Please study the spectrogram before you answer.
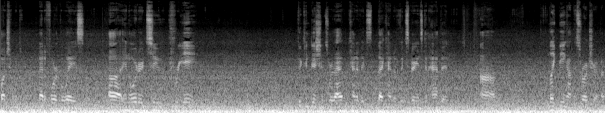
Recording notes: While driving through the Sonoma wine region of northern California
